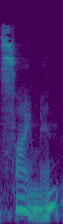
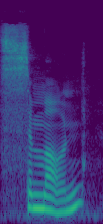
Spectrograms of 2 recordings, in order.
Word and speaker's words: Simone: And second of all, her name isn't Simon. It's Simone. – She changed her name to Simone. – It's always been Simone. – But it's spelled Simon.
